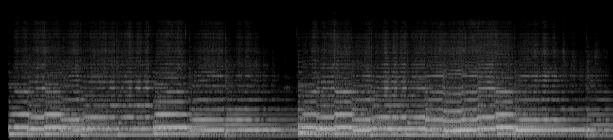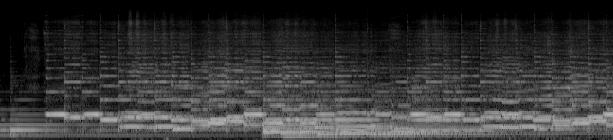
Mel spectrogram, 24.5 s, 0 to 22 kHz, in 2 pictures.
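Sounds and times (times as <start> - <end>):
flute: 0.2 - 24.5
harp: 0.2 - 24.5.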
